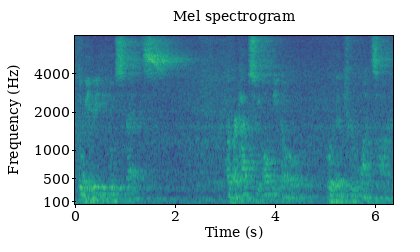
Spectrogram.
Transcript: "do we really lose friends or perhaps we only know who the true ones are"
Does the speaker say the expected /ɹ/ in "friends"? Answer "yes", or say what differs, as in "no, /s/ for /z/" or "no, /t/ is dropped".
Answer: no, /ɹ/ is dropped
